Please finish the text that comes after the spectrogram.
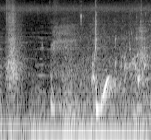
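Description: Water gushes and splashes steadily from a burst pipe, a constant wet hiss with small sloshing bursts and a brief rising squeak partway through.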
